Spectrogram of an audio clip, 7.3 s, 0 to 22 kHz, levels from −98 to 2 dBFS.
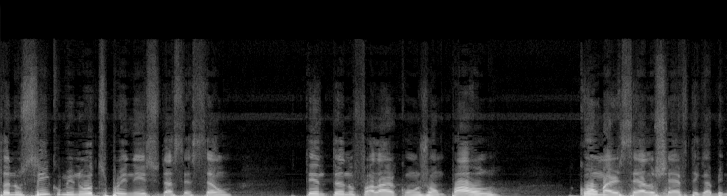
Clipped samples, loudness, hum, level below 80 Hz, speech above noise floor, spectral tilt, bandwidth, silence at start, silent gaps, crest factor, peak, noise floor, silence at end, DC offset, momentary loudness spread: under 0.1%; -24 LUFS; none; -34 dBFS; 39 dB; -8 dB/octave; 14 kHz; 0 s; none; 18 dB; -6 dBFS; -61 dBFS; 0 s; under 0.1%; 9 LU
